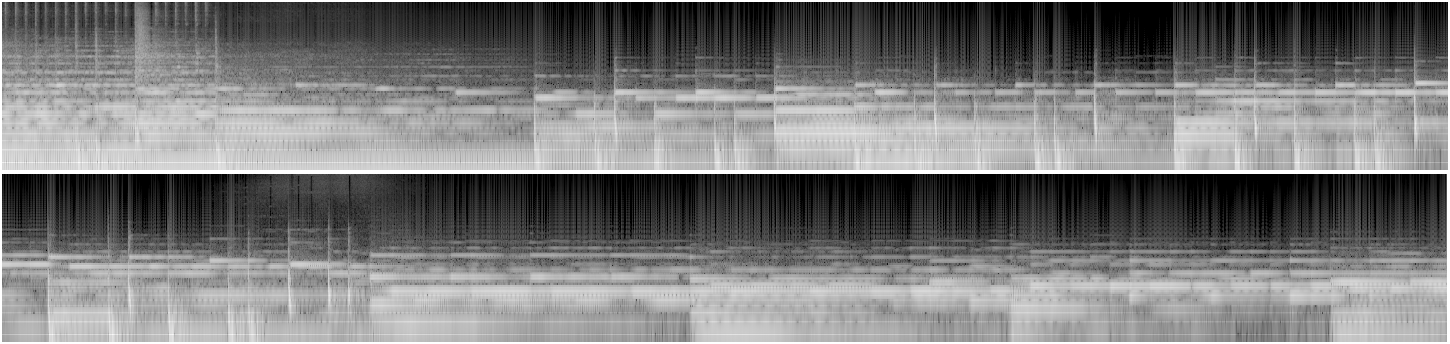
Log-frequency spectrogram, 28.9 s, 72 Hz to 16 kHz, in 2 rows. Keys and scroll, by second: 1.5 ctrl+z, 3.2 Delete, 11.0 shift+x, 15.1 x, 15.7 Tab, 17.5 j, 22.4 shift+w, 24.8 Escape, 25.7 shift+w.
